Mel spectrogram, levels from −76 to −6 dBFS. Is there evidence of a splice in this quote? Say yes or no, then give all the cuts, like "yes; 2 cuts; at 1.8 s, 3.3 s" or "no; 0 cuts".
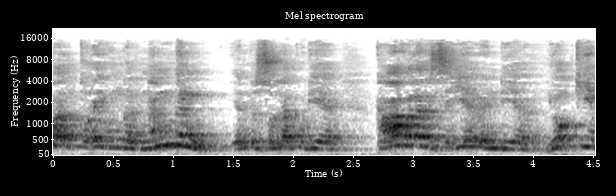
no; 0 cuts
